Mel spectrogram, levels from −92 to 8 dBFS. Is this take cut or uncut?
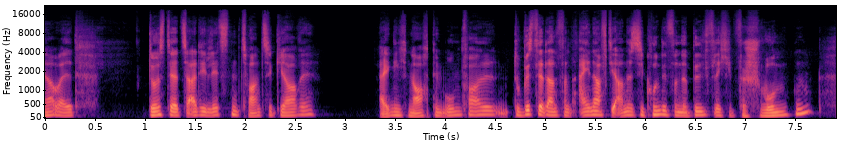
uncut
